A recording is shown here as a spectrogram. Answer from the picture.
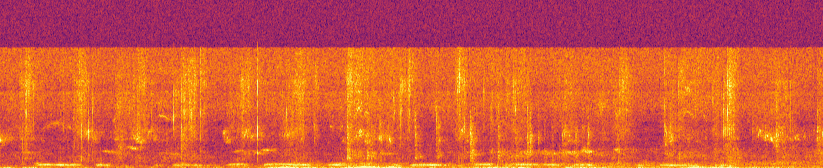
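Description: A pigeon cooing: a long run of short, low, slightly rising-and-falling coos repeated at an even pace. Low thuds and bumps on the microphone sit under the cooing, and the loudest of them comes just before the middle.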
